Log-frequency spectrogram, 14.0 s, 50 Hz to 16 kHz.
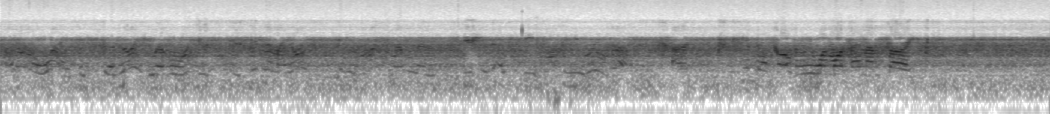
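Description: A weak amateur-radio voice on the 40-metre band (7.268 MHz) coming through a speaker, half-buried in static and hiss. The receiver's filter cuts the audio off sharply above about 2.4 kHz. The signal fades up and down and comes through stronger near the end, while the Heil Parametric Receive Audio System equalizer shapes it to pull the voice out of the noise.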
